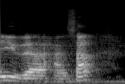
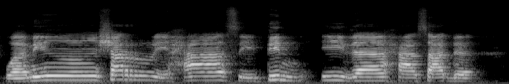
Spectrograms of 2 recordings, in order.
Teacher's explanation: Yang benar dal itu qalqalah, maka harus dipantulkan, harus dibendalkan. Maka cara membaca yang benar adalah wa min syarri hasidin idza hasad.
